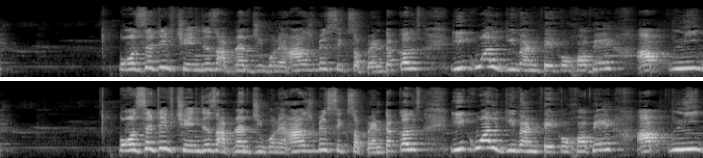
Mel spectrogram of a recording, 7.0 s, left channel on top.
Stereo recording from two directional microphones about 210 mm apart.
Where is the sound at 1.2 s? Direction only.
50° right (ahead or behind).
